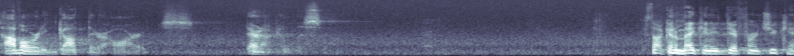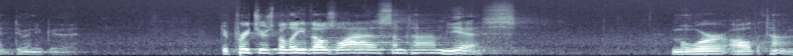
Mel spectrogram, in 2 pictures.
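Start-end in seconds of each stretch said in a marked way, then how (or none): 0.0-8.7 put-on slimy old voice, low and rushed. In a message, acting out the voice he keeps hearing: old slimy voice. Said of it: "You can hear his old slimy voice".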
